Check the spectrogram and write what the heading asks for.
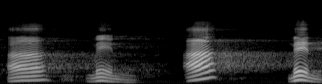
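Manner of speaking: amin as "a... men", with a pause between; syllable-by-syllable demo. Shown as a demonstration. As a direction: split "amin" into a, then men. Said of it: "Memnya jadi me". (amin dieja pelan "a... men")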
